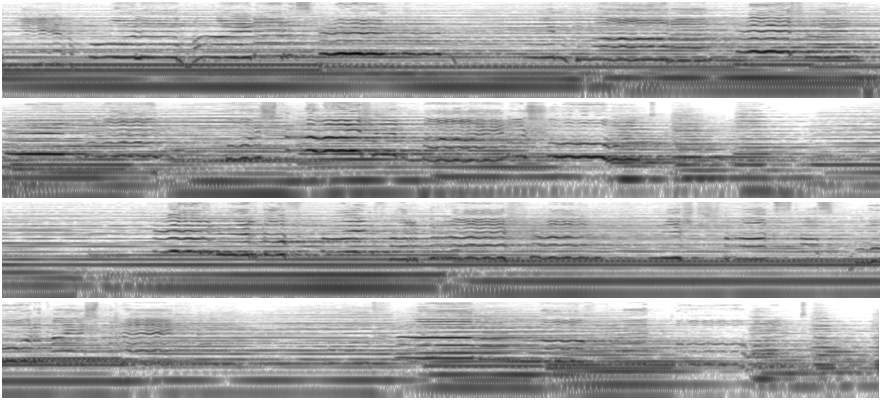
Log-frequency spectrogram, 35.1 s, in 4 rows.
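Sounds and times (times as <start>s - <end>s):
alto singing recitative: 0.1s - 16.3s, 18.9s - 28.8s, 29.6s - 34.8s.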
